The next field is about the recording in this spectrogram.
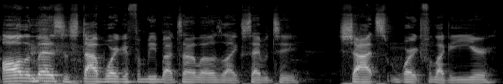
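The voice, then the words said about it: Congested, stuffy voice. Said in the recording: “my wild and crazy allergies ... I sound like a fat kid”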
